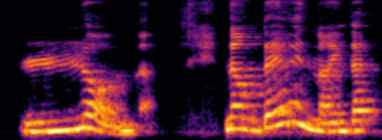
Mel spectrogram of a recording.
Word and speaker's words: l'homme: So we don't say le homme, okay? We say l'homme.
